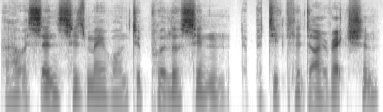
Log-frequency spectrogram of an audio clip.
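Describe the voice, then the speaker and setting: A man calmly leading a guided meditation as host, speaking off the cuff in short phrases with long pauses. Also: on the low side, dry recording, clean studio sound. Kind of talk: guided meditation, unscripted instruction.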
